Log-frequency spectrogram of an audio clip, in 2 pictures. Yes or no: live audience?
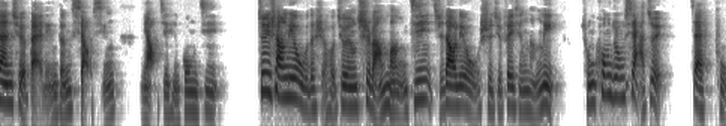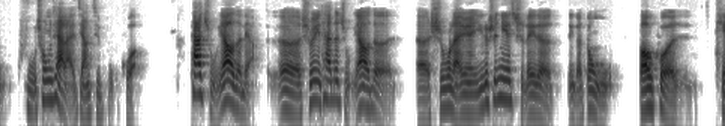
no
